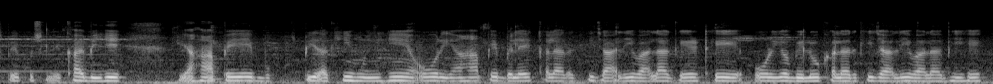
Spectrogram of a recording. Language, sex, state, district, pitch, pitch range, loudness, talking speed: Hindi, male, Jharkhand, Jamtara, 160 Hz, 155-165 Hz, -19 LUFS, 175 wpm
